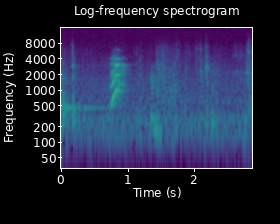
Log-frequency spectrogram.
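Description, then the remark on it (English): A single sharp, genuine hiccup pops out near the start, a quick rising vocal catch, followed by soft breathing and faint rustling in otherwise quiet surroundings. “That was an honest hiccup.”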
